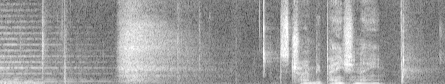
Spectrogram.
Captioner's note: Jay sighs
